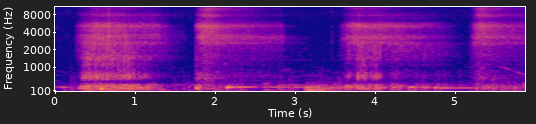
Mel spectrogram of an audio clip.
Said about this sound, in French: Tu as dormi comme un loir. Et tu as ronflé aussi.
